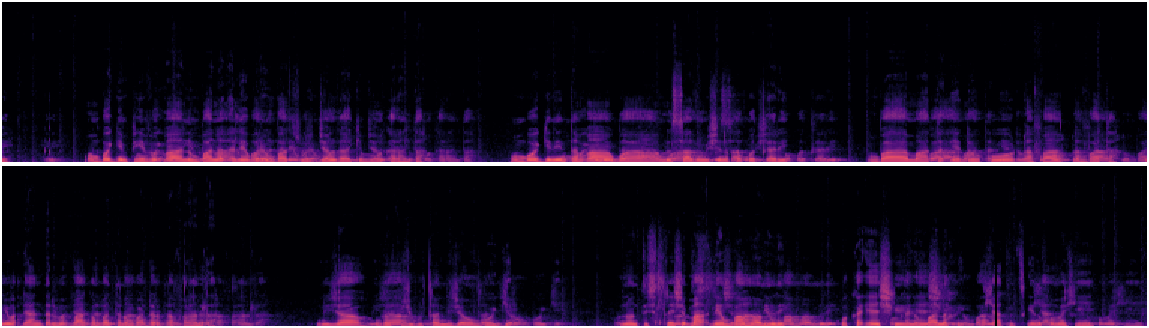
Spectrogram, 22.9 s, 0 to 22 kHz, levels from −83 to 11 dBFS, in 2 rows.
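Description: Throughout the recording, the far end plays the call over a loudspeaker and its microphone feeds that sound back with no echo canceller to remove it. Every phrase therefore returns about half a second later, roughly 8 dB quieter, as a thinner shadow trailing the speech.

At 11.57 s and again at 21.37 s, the audio likely suffers a Bluetooth dropout, with data failing to reach the headphones in time. Each time, the speech cuts to silence for about 23 ms, which fits a single lost packet, then resumes further along as though it had kept playing.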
